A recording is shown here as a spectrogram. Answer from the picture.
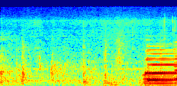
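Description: Faint shuffling and knocks in a quiet church hall. Near the end a keyboard starts a sustained chord, the opening of a hymn accompaniment.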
